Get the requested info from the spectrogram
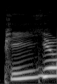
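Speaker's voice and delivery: "Pille" drawn out, like end of grappille; syllable reading. Shown as a demonstration. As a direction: read "Pille" alone with a y glide. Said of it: "comme, euh, il grappille".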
